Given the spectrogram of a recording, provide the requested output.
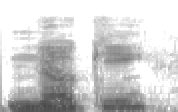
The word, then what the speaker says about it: gnocchi: Crab cakes, tuna tartare, gnocchi. – Gnocchi. – Gnocchi. – Gnocchi. – There you go. You got it.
